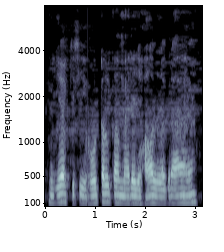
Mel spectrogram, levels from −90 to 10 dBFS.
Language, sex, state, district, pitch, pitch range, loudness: Hindi, male, Uttar Pradesh, Gorakhpur, 110 Hz, 105-120 Hz, -21 LUFS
